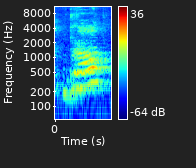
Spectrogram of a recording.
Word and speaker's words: broth: they are saying broth the pronunciation of the word broth is quite different from the b r o t h in brother right the spelling of brother is b-r-o-t-h-e-r so it is not brother right children otherwise if you pluck the b-r-o-t-h and place it separately it is broth so the same group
